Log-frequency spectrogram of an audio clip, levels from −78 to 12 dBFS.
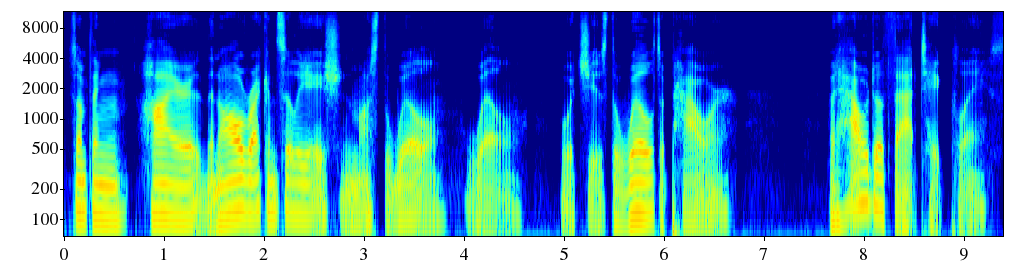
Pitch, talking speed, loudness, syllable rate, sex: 115 Hz, 135 wpm, -21 LUFS, 4.0 syllables/s, male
